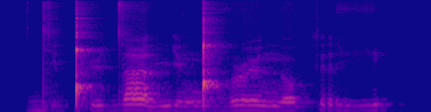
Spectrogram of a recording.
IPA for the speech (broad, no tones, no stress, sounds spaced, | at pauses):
dʲ ɯ ǃʼ y d æ nʲ o ŋ͡ǃ ɑ̤ ɭ ø n o k r i̤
